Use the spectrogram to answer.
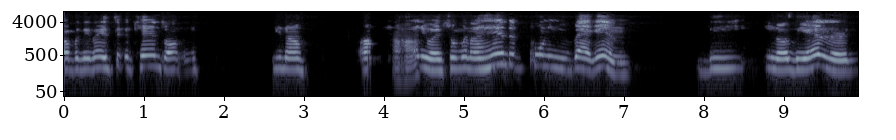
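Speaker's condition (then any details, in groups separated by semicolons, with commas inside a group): Cerebral palsy; slow speech, hard to use speech-to-text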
